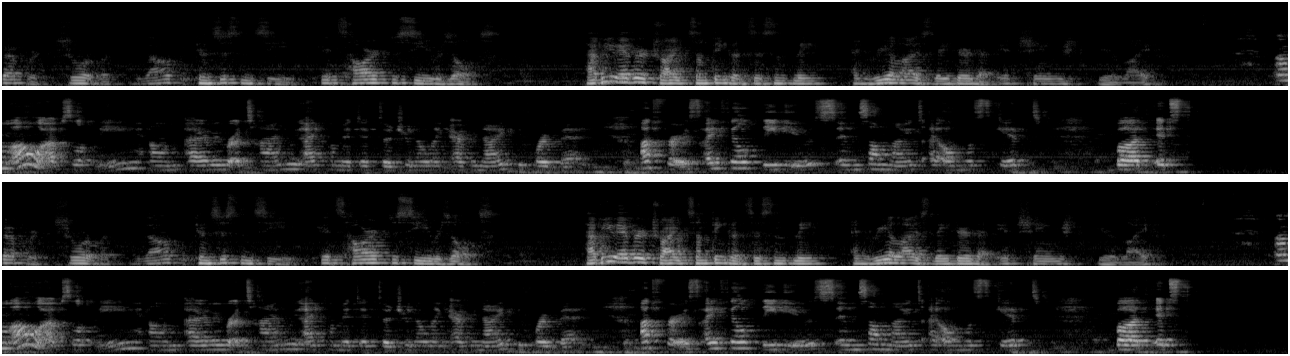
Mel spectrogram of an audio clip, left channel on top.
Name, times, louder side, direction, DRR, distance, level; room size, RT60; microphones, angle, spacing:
voice 1, 0.0-2.9 3.2-4.9 5.8-8.1 8.5-10.7 11.0-11.5, right 1 dB, 65° right, 1 dB, 2.6 m, -31 dB
voice 2, 12.7-17.9 18.2-18.7 19.0-22.6 22.8-23.0 23.5-23.6 24.0-24.7, left 1 dB, 35° right, 3 dB, 6.7 m, -32 dB
25.0 x 16.0 x 3.0 m, 0.41 s
head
